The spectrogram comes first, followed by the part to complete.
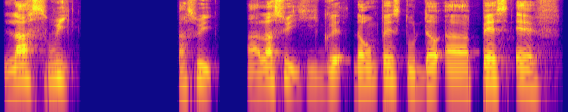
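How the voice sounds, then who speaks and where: A man's voice: on the high side, moderate pace, a little mellow, no room sound, studio quality. A young man from Singapore with a Singaporean accent, chatting casually in slangy English mixed with Malay. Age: young adult. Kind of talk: casual group chat.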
